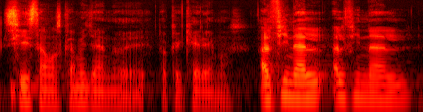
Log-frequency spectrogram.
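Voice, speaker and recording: A man's voice: mid-range voice, fairly quick, creaky. A man from Colombia, a guest comedian, chatting casually and joking in slangy talk on a podcast. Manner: laid-back, joking, slangy.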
